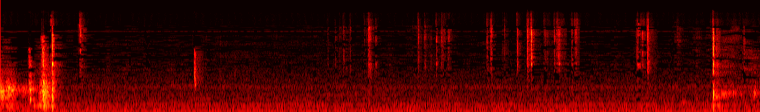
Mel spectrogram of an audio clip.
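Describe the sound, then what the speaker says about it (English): Scissors trimming the tag off a white washcloth: a few soft snips and clicks scattered across a quiet room, with a louder handling rustle at the start and near the end. "The first thing I'm going to do is take the white washcloth, and I'm going to trim off the tag."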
